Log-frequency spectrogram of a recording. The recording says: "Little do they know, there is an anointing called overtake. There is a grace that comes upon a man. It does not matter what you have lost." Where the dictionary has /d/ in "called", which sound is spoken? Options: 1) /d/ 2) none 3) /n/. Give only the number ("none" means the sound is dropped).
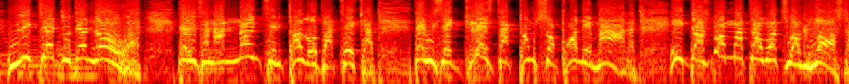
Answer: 2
